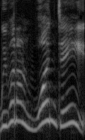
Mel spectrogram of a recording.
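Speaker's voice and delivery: loud, high, slow, exasperated tone.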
